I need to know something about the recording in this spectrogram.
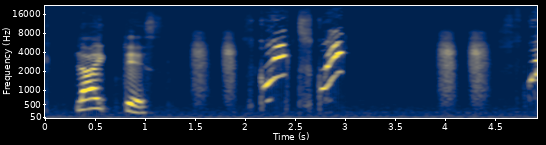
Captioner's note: sniffs and squeaks; both sniff and squeak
